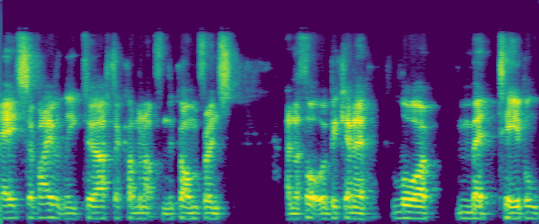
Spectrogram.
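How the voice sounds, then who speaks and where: A man talks at a fairly quick pace with a Scottish accent. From Scotland. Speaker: football fan podcast guest. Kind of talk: casual chat.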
